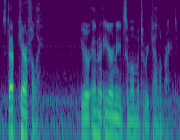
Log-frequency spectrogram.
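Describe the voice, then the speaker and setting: A man playing a gentle, authoritative alien doctor in a sci-fi ASMR roleplay, speaking in a measured, formal and reassuring way. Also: low voice, heavy background noise, natural voice. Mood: warm, guiding. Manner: measured, formal, reassuring, soft-spoken asides. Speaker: voice performer.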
